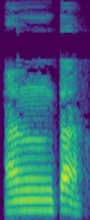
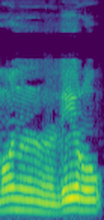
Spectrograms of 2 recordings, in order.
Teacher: نون کی آواز کو ناک میں چھپا کر پڑھنا چاہیے، نوک زبان تالو سے ہٹا کر، جیسے اردو میں پنکھا کے نون کو پڑھتے ہیں۔ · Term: اخفا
